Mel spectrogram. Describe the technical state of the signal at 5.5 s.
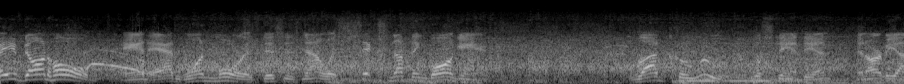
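From 5.49 to 5.59 s, about 100 ms of sound is replaced by steady comfort noise, likely sound dropped by the voice detector, not packet loss, since the fill is smooth rather than glitchy.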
